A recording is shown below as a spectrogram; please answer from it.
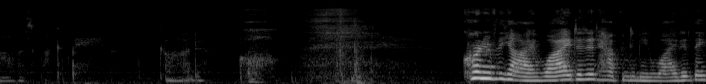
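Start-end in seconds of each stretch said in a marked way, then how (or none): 0.1-3.6 whispered venting. Shown as a demonstration. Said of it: "tapping demo, venting pain".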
